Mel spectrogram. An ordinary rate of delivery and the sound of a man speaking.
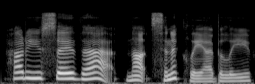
No: average, 190 wpm; female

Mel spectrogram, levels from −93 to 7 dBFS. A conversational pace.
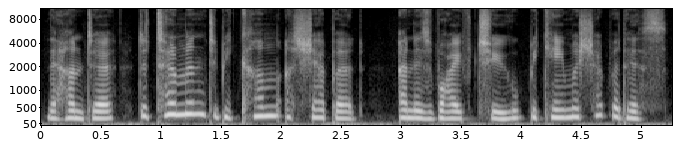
Yes: average, 160 wpm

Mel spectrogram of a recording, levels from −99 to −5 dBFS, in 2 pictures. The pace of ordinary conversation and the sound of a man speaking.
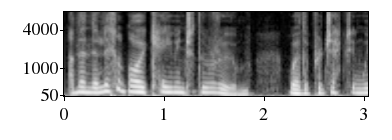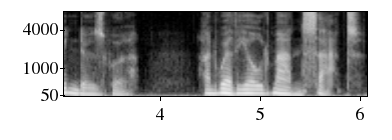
Yes: average, 195 wpm; male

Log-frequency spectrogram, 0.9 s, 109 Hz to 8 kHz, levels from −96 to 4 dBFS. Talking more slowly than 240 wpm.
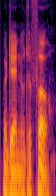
Yes: average, 200 wpm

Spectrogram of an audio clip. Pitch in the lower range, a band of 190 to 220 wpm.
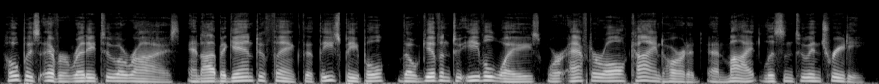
No: medium, 150 Hz; average, 200 wpm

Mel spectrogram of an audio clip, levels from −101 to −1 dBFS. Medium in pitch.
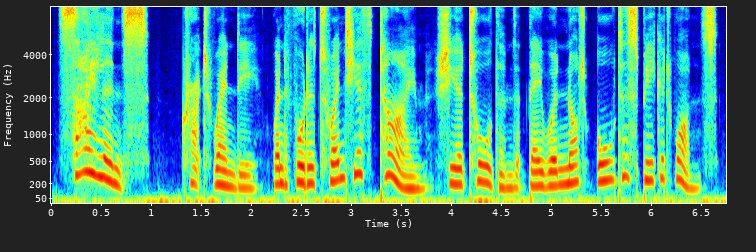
No: high, 210 Hz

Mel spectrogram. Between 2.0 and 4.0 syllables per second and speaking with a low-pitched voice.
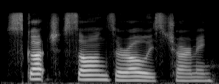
No: 3.9 syllables/s; high, 190 Hz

